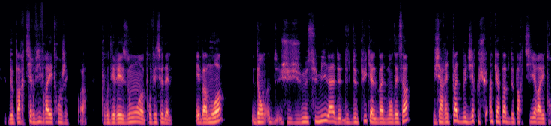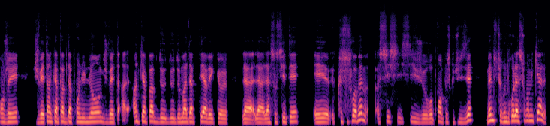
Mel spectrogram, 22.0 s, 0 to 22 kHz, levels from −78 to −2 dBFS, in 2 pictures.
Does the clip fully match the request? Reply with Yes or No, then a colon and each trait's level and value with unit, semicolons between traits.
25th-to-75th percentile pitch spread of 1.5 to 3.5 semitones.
Yes: average, 3.2 semitones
